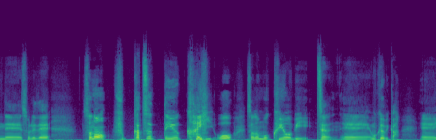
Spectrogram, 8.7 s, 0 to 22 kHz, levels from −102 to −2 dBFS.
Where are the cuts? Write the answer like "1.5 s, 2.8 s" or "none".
6.3 s

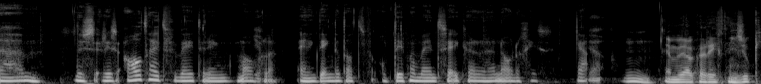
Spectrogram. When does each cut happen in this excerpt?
2.8 s

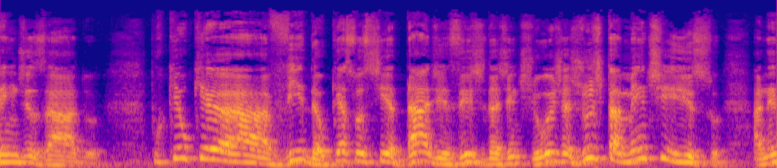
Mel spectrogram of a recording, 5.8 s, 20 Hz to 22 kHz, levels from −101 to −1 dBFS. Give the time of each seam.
none

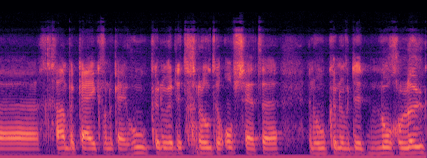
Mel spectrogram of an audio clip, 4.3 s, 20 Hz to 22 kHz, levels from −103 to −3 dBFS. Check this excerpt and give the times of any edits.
none

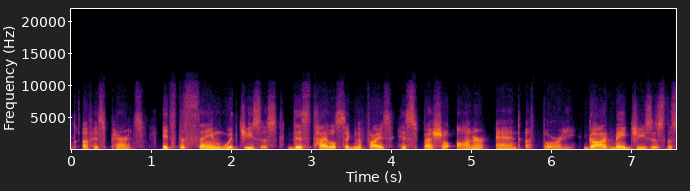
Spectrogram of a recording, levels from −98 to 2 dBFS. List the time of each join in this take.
1.0 s, 2.6 s, 6.4 s

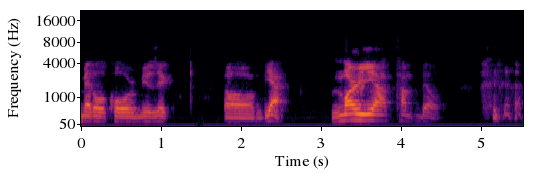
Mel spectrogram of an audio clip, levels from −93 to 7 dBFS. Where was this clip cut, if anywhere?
2.3 s

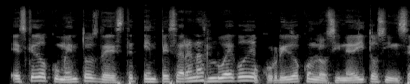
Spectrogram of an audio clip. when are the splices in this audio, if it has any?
1.4 s, 2.0 s, 2.5 s

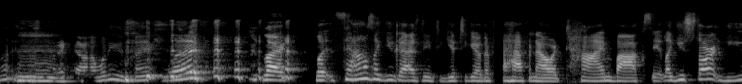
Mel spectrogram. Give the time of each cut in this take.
3.1 s, 4.9 s

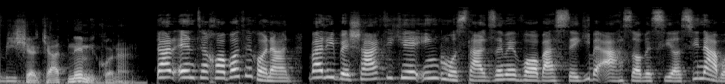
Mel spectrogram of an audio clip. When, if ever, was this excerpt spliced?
1.5 s, 2.5 s, 3.0 s, 4.4 s, 5.9 s

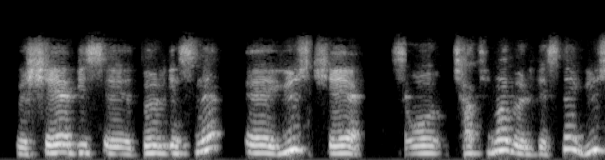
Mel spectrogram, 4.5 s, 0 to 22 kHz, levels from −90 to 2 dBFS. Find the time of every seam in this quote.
1.1 s, 1.7 s, 2.3 s, 3.0 s

